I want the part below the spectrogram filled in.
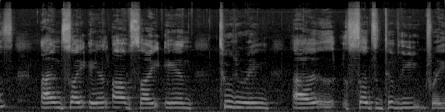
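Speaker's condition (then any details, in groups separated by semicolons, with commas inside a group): Cerebral palsy; speech impairment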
